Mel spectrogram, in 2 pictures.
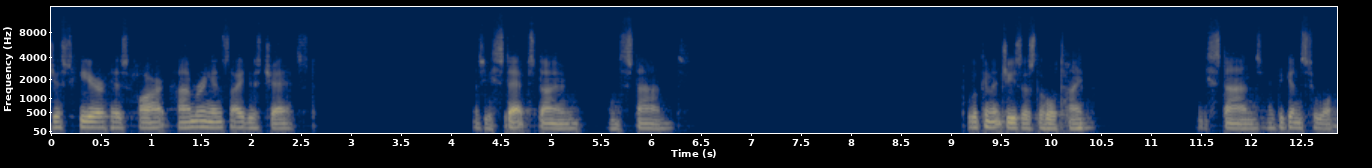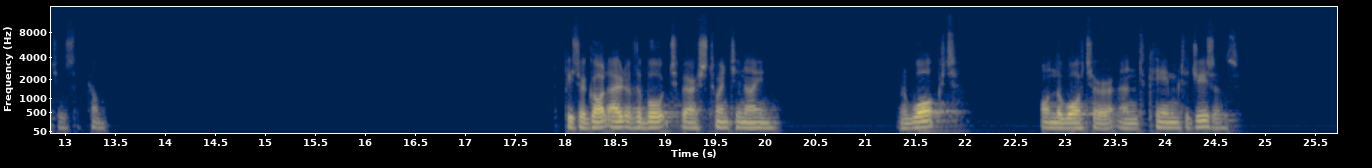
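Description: A middle-aged man speaks with animation into a microphone, pausing often.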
